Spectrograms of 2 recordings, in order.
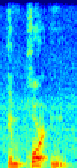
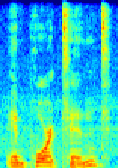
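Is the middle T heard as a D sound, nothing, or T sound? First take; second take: nothing; T sound. First: The middle consonant is dropped entirely. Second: The middle consonant is a clear T sound. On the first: "Or with no T" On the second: "With the T"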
